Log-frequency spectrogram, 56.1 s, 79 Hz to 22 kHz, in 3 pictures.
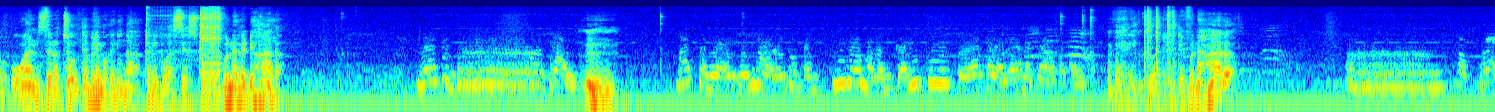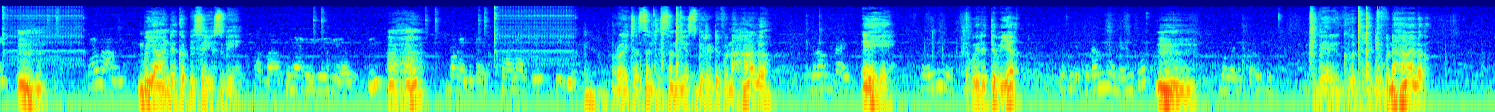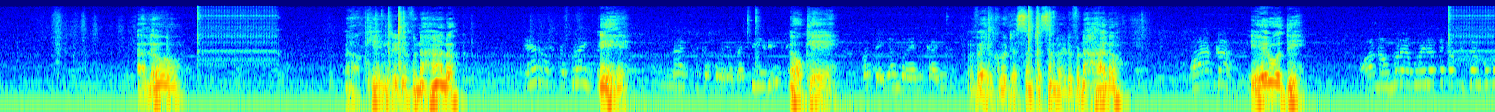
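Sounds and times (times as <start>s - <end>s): low electrical hum: 0.0s - 56.0s.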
